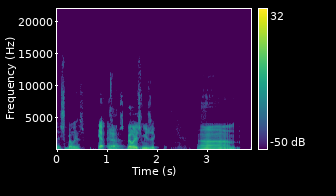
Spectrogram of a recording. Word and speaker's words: Sibelius: Sibelius?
